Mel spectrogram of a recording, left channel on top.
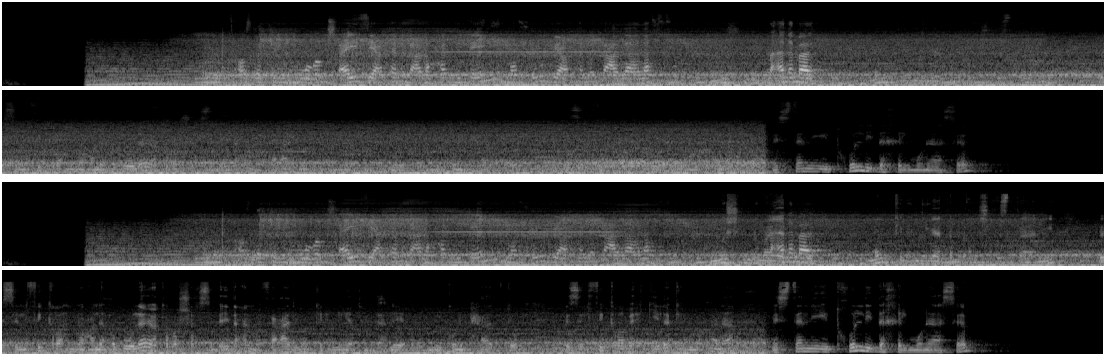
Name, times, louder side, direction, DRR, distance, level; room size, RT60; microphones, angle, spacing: sound 1, 0.8-10.4, equal, ahead, 0.5 m, -34 dB
voice 1, 1.9-6.8 7.6-8.2, left 3 dB, 30° left, 0.8 m, -30 dB
sound 2, 2.0-18.7, left 2 dB, 85° left, 0.9 m, -29 dB
voice 2, 2.5-3.0 7.1-8.2 8.6-20.8, right 4 dB, 65° right, 0.6 m, -34 dB
19.5 x 9.8 x 4.6 m
head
